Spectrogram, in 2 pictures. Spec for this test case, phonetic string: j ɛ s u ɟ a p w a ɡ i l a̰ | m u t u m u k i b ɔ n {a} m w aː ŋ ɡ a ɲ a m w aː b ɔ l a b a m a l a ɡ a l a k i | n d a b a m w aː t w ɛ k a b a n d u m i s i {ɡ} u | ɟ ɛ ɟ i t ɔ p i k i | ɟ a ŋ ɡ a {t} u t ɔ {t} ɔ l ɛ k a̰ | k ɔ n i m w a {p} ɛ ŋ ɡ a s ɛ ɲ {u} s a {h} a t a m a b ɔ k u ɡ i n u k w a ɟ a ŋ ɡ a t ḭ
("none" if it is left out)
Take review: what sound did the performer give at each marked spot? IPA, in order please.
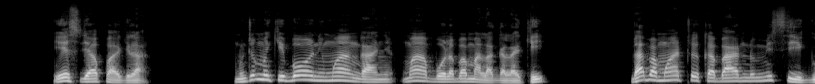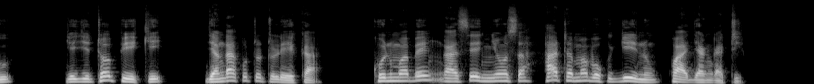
i, ɡ, k, t, b, ɔ, h

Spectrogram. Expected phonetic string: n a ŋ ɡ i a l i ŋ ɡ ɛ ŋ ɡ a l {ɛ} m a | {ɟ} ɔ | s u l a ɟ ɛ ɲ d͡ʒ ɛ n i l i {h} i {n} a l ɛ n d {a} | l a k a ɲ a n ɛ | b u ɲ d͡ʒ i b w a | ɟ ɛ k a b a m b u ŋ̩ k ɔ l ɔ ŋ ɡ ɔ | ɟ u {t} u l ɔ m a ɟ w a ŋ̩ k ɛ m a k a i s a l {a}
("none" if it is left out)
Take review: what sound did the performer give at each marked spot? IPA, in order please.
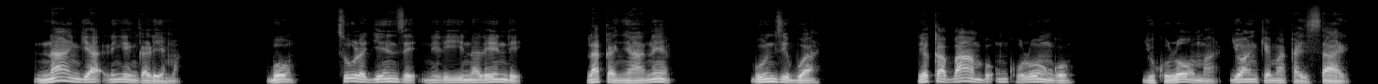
ɛ, b, h, n, ɛ, k, i

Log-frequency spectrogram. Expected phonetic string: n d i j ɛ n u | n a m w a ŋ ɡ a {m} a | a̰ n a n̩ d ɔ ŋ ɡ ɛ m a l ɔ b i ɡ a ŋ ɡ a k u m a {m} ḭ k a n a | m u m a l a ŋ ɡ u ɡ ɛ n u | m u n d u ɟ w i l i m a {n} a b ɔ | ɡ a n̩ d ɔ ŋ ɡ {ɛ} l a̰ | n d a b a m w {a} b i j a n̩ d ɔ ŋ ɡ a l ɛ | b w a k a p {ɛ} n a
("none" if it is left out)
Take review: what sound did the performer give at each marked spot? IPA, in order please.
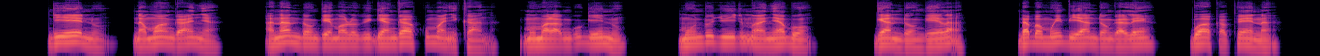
ɲ, ɲ, ɲ, ɛ, i, ɛ

